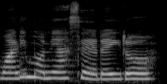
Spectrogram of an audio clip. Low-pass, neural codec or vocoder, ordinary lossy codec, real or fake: none; vocoder, 44.1 kHz, 128 mel bands, Pupu-Vocoder; none; fake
